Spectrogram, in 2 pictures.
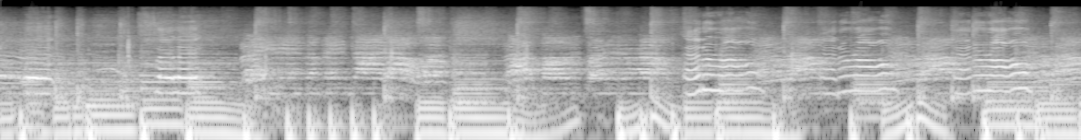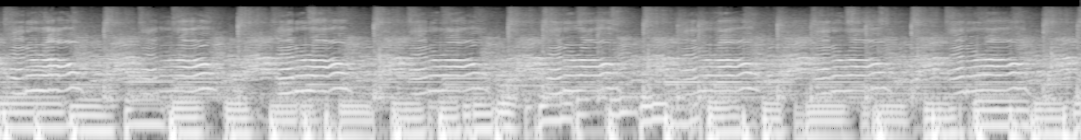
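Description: Gospel choir singing a praise song with a male lead singer on microphone, over a band with a bass line moving in steps underneath.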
